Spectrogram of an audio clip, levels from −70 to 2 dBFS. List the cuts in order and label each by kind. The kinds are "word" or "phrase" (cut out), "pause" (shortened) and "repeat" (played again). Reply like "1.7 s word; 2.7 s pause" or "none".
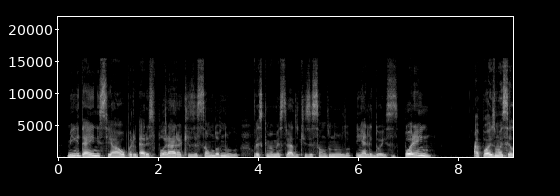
1.6 s word; 3.2 s word; 3.9 s word; 4.8 s phrase; 5.4 s word; 5.9 s pause; 6.8 s pause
